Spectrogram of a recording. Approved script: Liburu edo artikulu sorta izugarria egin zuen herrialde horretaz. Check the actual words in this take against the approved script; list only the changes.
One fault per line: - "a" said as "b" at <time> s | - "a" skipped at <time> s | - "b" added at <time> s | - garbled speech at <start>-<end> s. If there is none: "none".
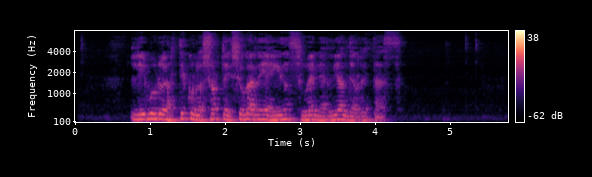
- "edo" skipped at 1.2 s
